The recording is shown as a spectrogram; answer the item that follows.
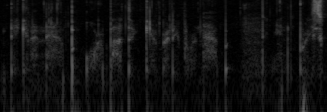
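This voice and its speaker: A man whispers at a moderate pace against noticeable background noise. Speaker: ASMR creator. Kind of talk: ASMR personal attention questions. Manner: whispered.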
